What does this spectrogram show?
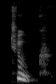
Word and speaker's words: toque: speak Canadian to see I always thought it was to I've been saying that wrong all these years what toque to saying to I'll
